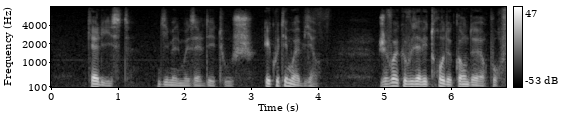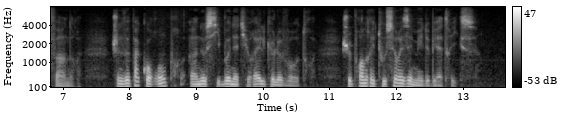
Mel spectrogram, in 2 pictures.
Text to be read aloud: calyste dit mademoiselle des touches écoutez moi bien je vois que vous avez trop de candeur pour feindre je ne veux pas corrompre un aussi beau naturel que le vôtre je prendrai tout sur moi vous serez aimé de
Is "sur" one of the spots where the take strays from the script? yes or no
yes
